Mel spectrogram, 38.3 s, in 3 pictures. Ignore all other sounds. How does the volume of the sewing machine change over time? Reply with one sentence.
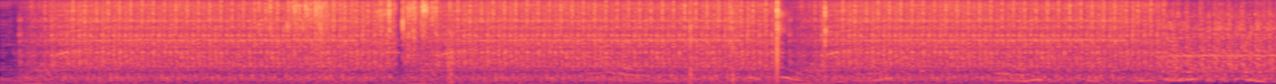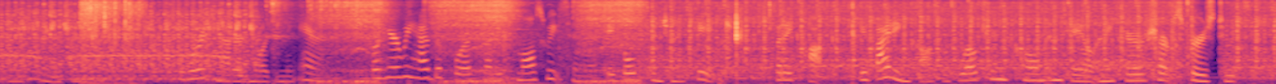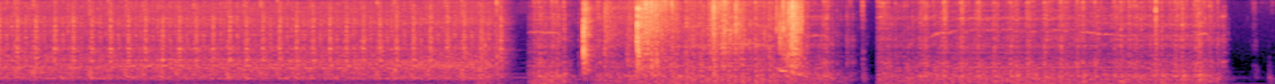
The loudness of the sewing machine stays about the same.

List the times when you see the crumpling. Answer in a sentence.
The crumpling can be heard from 2.7 to 4.5 s, from 13.6 to 14.2 s and from 31.6 to 33.5 s.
